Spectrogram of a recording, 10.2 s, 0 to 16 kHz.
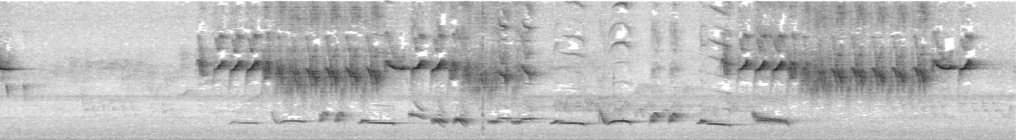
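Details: Song of a rufous-bellied thrush in Porto Alegre Botanical Garden, Brazil, 14 October 2017: mellow whistled notes in loose, irregular phrases beneath a dense, high-pitched chattering chorus of other birds or insects that comes and goes.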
